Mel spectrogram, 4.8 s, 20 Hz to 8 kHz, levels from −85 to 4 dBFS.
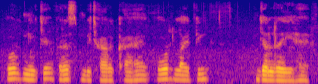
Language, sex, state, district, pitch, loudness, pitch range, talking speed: Hindi, male, Uttar Pradesh, Saharanpur, 130 Hz, -18 LUFS, 115-145 Hz, 140 wpm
